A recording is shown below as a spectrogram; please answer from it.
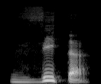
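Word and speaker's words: βήτα: você, essa letra aqui, no grego moderno, ela tem som de V. Então ele fala vita, porque essa letra aqui também tem som de I no grego moderno.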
